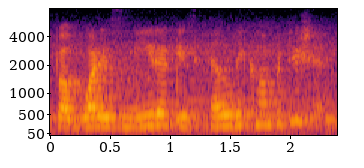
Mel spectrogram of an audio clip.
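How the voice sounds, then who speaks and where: A woman's voice: a little high, moderate pace, dull audio. Woman on a panel, echoey noisy room. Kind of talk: informal panel remarks.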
